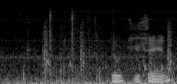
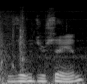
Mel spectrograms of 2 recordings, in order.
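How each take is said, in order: First: Slow breathy whisper to the cat. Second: Said in the usual way. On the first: Shown as a demonstration. Asking the cat again in a slow whisper. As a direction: whisper it slowly. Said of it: "repeated softly". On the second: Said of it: "repeated as whisper".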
